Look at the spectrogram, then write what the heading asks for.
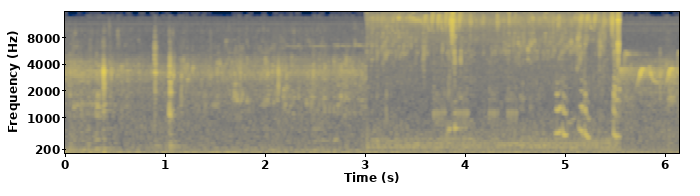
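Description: Water poured from jugs into the pipe of a water pump to prime it, trickling and gurgling close by in uneven bursts with small splashes and handling clatter, with no talking.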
